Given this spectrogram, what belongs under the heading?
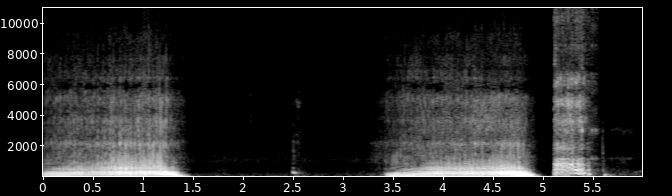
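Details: Unusual, weird snoring from a sleeping partner: loud, rattling snores on two long breaths, each ending with a sharp snorting gasp.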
